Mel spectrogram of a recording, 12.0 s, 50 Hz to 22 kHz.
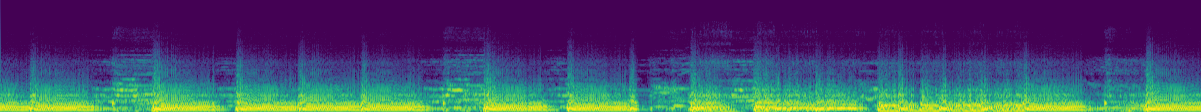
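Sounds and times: electric bass guitar low notes: 0.0 - 12.0.

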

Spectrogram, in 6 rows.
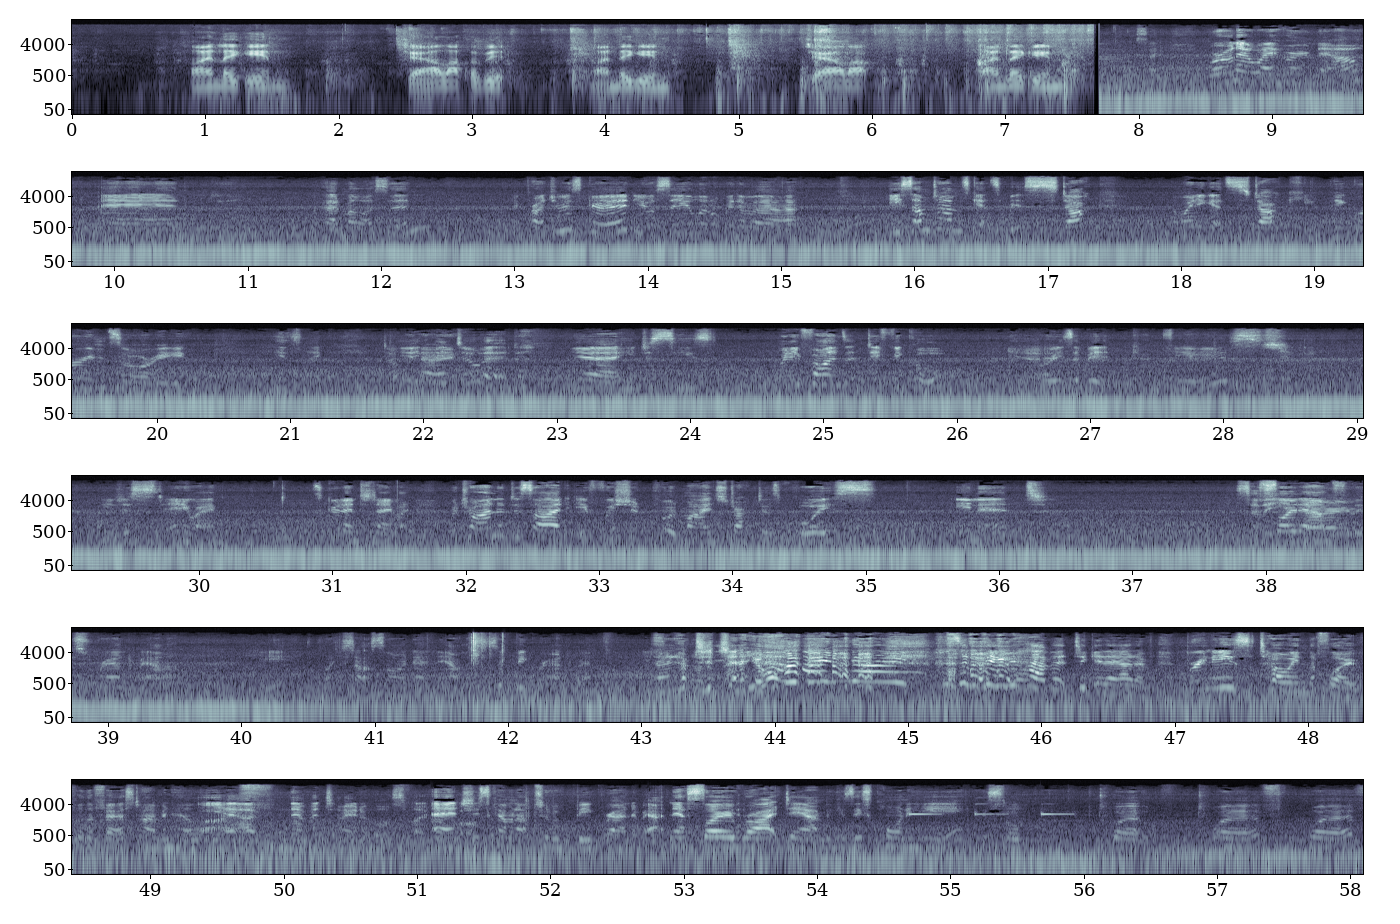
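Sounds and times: car road and engine drone: 0.0 - 58.0
people talking: 0.9 - 1.7, 2.5 - 4.6, 5.5 - 6.0, 6.8 - 10.7, 11.6 - 12.4, 13.0 - 15.2, 15.8 - 20.2, 20.9 - 28.6, 29.3 - 30.2, 30.9 - 35.1, 35.7 - 36.4, 37.8 - 58.0.

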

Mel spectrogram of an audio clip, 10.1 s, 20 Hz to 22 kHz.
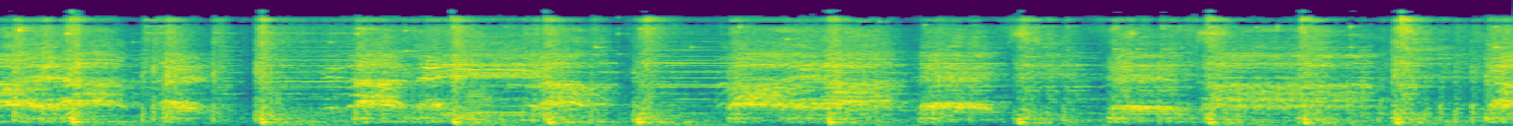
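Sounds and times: bass drum beat: 0.0 - 7.3
marching band playing a march: 0.0 - 10.0.

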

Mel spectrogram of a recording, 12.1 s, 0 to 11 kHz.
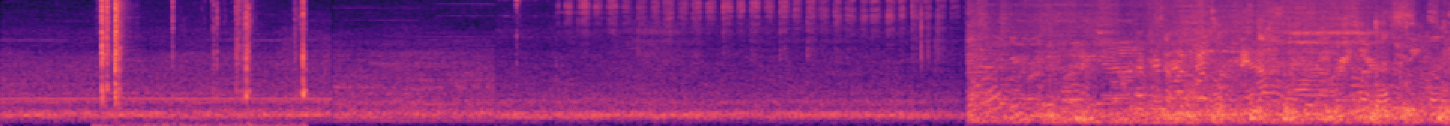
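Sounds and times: low platform hum: 0.0 - 12.0.

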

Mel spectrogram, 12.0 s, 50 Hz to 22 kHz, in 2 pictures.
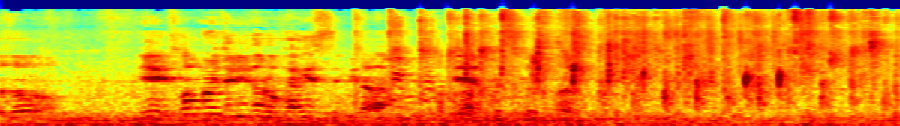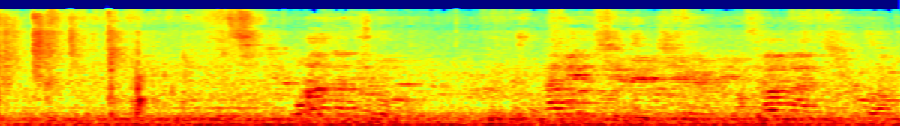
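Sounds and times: train carriage rumble: 0.0 - 12.0.

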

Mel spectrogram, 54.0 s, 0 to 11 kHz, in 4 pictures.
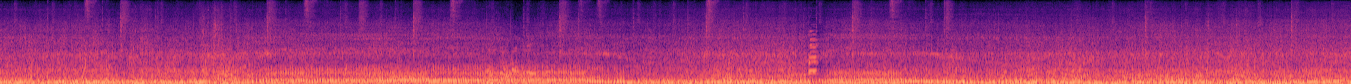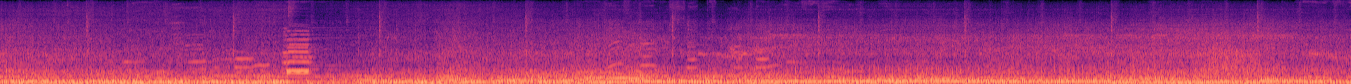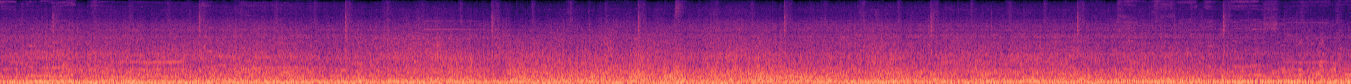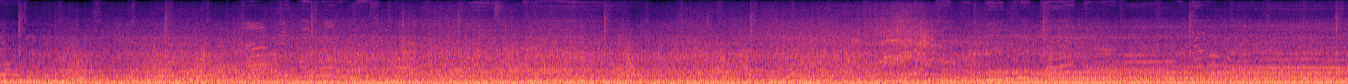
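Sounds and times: motorcycle engine running: 0.0 - 54.0
road and wind noise: 0.0 - 54.0
horn toot: 8.0 - 9.0, 16.3 - 16.9.

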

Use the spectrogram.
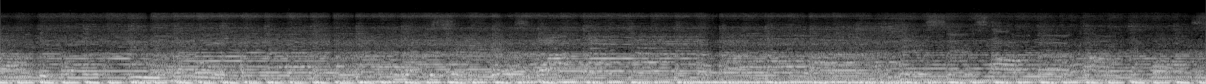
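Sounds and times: bass: 0.0 - 12.0
driving drum beat: 0.0 - 12.0
electric guitar: 0.0 - 12.0.

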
